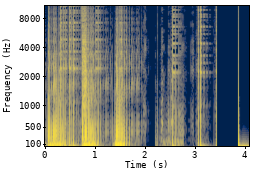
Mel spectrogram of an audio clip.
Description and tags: I have tried to (re)produce some 'classic' glitches with all sort of noises (synthetic, mechanic, crashes, statics) they have been discards during previous editings recovered, re-treated and re-arranged in some musical (?) way because what someone throws away for others can be a treasure [this sound is part of a pack of 20 different samples]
